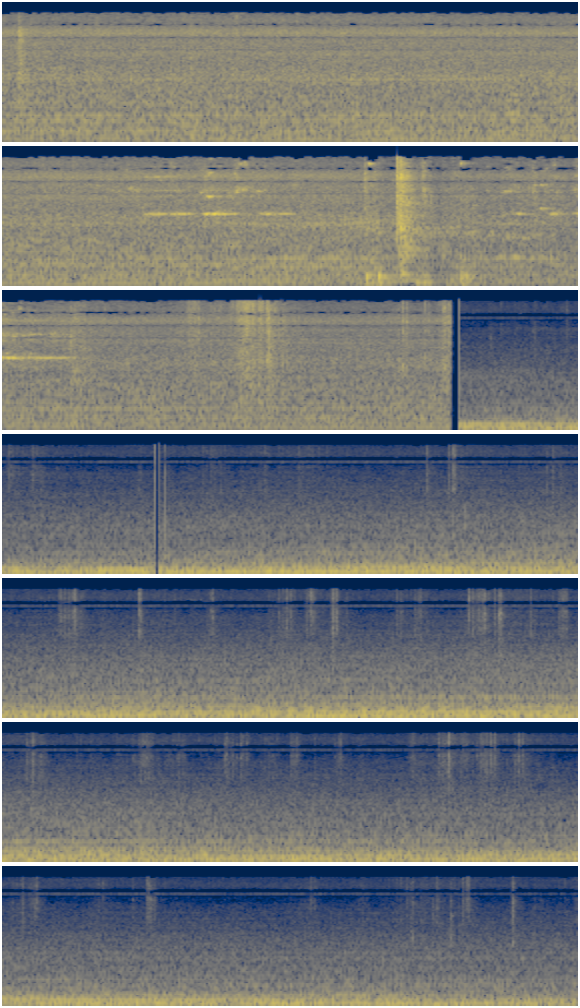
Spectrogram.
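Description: Steady low hum of workshop machinery with a couple of sharp knocks and a few short high beeps. About twelve seconds in it cuts to a louder low rumble of a car driving in city traffic, which runs steadily to the end.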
